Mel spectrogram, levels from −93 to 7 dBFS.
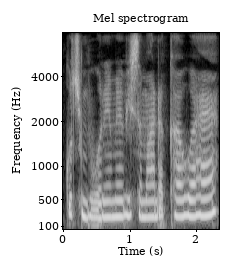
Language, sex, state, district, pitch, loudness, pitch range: Hindi, female, Bihar, Patna, 250 Hz, -11 LUFS, 240-260 Hz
